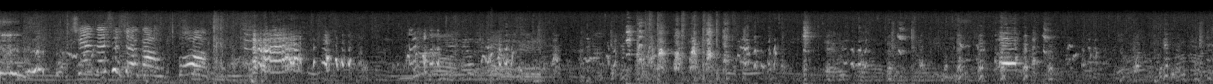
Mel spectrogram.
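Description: Domestic fowl clucking and calling in repeated wavering calls, loudest in the first few seconds.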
